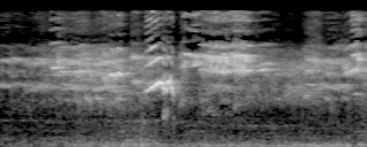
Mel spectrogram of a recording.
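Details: A red chattering lory at a bird farm gives harsh, raspy squawks with a brief rising whistle in the middle, over a steady hiss of other bird chatter.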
